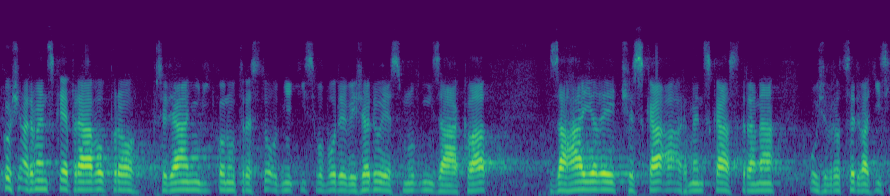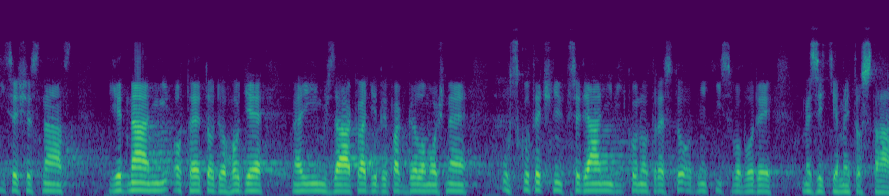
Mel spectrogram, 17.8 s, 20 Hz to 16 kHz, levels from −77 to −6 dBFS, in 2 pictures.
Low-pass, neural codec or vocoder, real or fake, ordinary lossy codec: 7.2 kHz; none; real; Opus, 24 kbps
